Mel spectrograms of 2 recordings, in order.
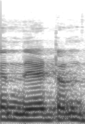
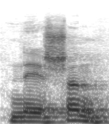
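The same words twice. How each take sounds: First: नेटन said with a plain t sound, not sh; the mistaken reading नेटन, a hard t in the middle; wrong pronunciation. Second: नेशन said with a clear sh sound in the middle; correct pronunciation. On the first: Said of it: "कुछ बच्चे इसे नेटियन पढ़ते होंगे". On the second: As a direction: give the right reading नेशन, stressing the sh. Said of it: "अरे भैया नेशन पढ़ा जाएगा". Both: Shown as a demonstration.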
